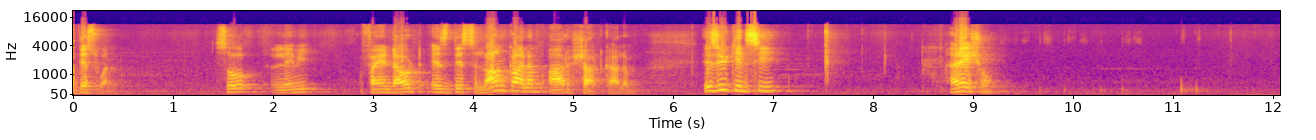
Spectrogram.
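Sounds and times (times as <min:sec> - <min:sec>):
marker writing on whiteboard: 0:09.0 - 0:11.8.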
